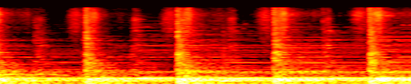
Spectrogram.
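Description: Acoustic band playing an instrumental bar between sung lines: strummed acoustic guitar over a steady percussion beat of about two strikes a second.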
